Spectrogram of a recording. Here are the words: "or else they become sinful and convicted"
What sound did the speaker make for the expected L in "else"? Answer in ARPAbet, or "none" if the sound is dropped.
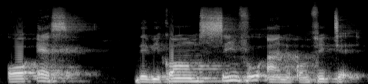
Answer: none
